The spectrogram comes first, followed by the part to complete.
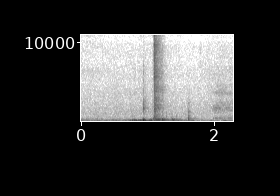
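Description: Handling noise: a few soft knocks and rustles with one sharp click about a second in.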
